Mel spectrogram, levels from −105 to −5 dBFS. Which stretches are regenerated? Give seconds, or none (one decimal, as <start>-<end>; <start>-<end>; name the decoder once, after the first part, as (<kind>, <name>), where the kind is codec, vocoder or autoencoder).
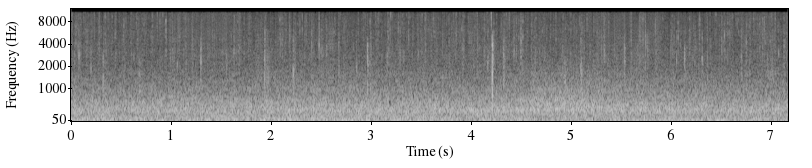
1.0-1.6 (autoencoder, DAC-VAE); 5.3-5.9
